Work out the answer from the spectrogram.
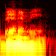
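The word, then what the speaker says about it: Bieniemy: Interviewed Eric Behemi. How do you say it? – Benemy. – Benemy? – Mm-hmm.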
